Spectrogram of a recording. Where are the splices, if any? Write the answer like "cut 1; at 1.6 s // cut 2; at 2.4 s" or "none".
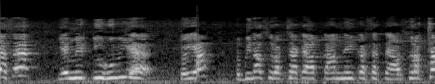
cut 1; at 2.0 s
